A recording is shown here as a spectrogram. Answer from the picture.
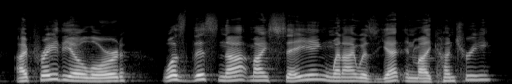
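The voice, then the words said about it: Whiny reading voice. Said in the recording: “It's very hard for me not to read that in like a really whiny voice.”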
